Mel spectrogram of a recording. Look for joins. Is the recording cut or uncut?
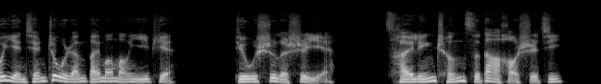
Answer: uncut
